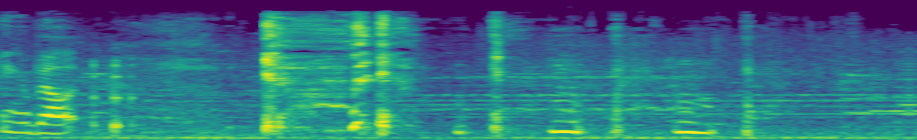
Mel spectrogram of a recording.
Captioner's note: coughing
